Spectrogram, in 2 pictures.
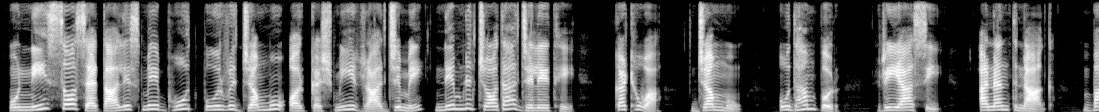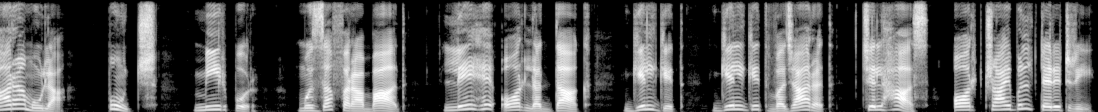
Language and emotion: Hindi, neutral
